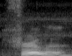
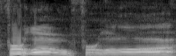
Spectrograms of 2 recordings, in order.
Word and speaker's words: Ferla: Ferla. What is that? Sicilian. Sicilian? I pronounced it correctly. Yeah. Ferla. People nice. want to add things to my name. They want to be like Furlough.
